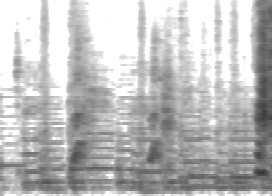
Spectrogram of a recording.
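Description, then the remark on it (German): A sleeping dog whimpers while dreaming, a run of soft, high, whiny little yelps, fairly quiet, ending in a short breathy huff. “Mein Hund, der träumt.”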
